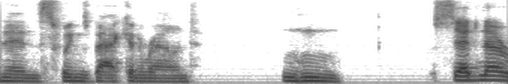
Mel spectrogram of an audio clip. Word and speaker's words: Sedna: swings back and around sedna rhymes with Edna it does 11,000 years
